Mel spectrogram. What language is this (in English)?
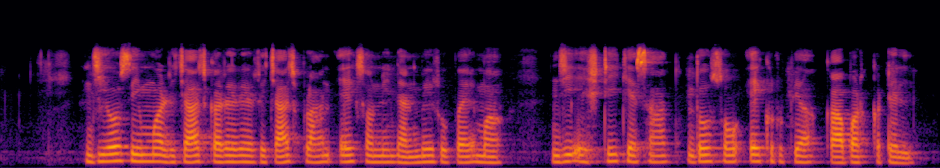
Chhattisgarhi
